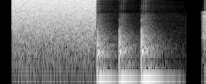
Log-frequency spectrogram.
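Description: Logo-intro sound effect: a steady hiss of noise for about a second, cut off abruptly, then three heavy knocks in quick succession with a deep low boom, fading out quickly.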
